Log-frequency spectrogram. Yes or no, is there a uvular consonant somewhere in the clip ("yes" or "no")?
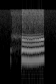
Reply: no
